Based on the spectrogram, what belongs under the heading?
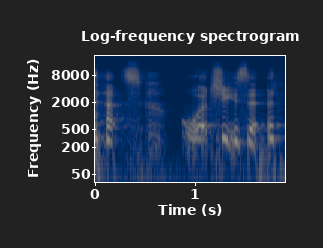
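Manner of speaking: laughing. Real, not acted. Cracking a joke, laughing.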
